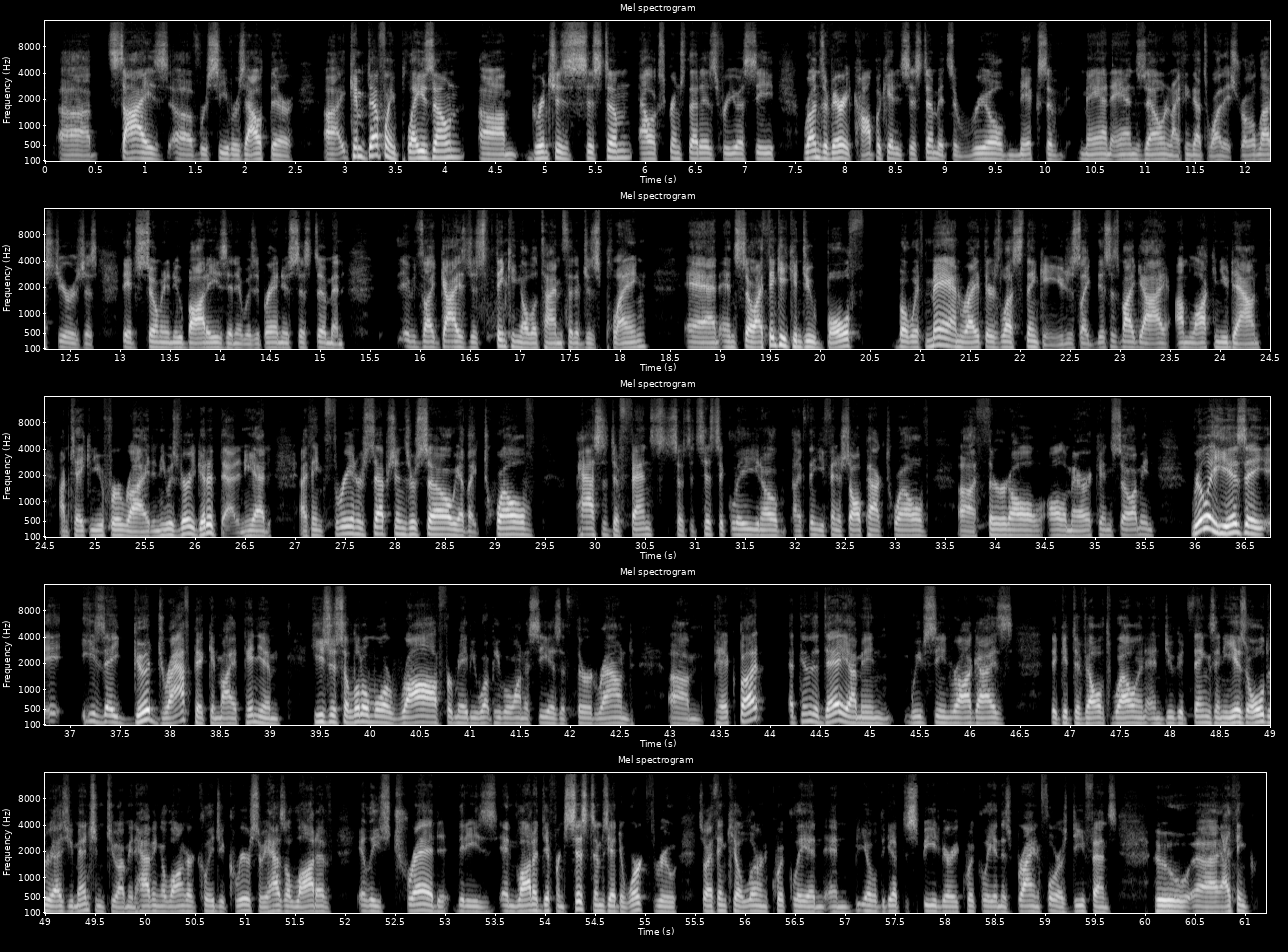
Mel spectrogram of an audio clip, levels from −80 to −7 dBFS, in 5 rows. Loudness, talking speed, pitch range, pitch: -24 LUFS, 255 wpm, 130-150 Hz, 140 Hz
